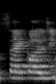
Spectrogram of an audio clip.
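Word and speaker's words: psychology: तो साइकोलॉजी में P silent रहता है, तो हम कभी उसका मतलब उस समय प्रेजेंट टाइम में हम नहीं बता पाए मीनिंग।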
